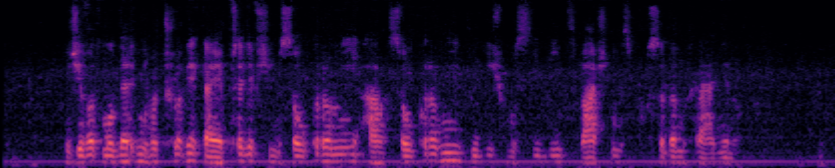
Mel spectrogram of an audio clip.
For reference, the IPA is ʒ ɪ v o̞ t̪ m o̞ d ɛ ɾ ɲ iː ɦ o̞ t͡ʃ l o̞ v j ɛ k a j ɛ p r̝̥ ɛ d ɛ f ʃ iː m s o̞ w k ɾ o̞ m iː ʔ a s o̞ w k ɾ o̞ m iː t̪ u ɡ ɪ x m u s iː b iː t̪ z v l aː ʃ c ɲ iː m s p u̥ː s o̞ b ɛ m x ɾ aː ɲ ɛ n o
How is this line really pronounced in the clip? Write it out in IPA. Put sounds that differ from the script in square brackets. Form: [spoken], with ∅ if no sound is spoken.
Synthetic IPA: ʒ ɪ v o̞ t̪ m o̞ d ɛ ɾ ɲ iː ɦ o̞ t͡ʃ l o̞ v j ɛ k a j ɛ p r̝̥ ɛ d ɛ f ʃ iː m s o̞ w k ɾ o̞ m iː ʔ a s o̞ w k ɾ o̞ m iː t̪ u [ɟ] ɪ [ʃ] m u s iː b iː t̪ z v l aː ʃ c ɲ iː m s p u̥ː s o̞ b ɛ m x ɾ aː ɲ ɛ n o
